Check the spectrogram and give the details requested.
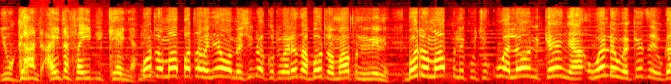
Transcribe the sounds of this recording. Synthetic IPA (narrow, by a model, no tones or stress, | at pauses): juɡandaʔa̰itafaiɗikɛɲa̰ɓɔtɔmaphatawɛɲɛwɛwamɛʃ̬indwakutuɛlɛzaɓɔtɔmapnininiɓɔtɔmapnikut͡ʃukualɛɔnikɛɲauɛndɛuwɛkɛzɛjuɡa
